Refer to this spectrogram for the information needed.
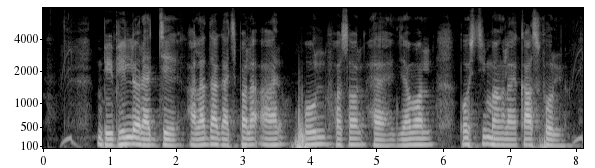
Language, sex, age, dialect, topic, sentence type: Bengali, male, 25-30, Jharkhandi, agriculture, statement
